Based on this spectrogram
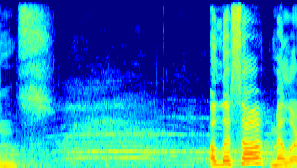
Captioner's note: attendees cheering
